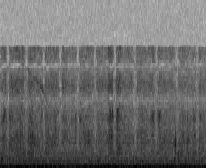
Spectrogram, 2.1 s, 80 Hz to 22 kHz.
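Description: Near silence with faint scratchy rubbing: 1500-grit sandpaper worked by hand over an electro-etched AEB-L stainless steel knife blade to clean up the etch.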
